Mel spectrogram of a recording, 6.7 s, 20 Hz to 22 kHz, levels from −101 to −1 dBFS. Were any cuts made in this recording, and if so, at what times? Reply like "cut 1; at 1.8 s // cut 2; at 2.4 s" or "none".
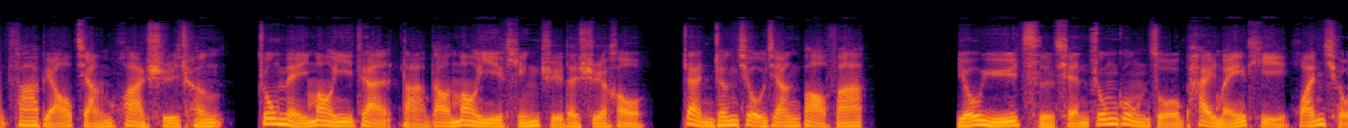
none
